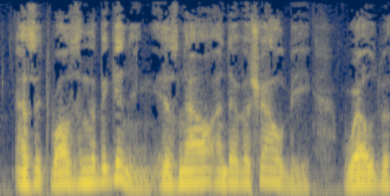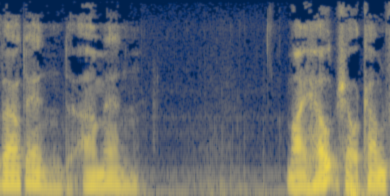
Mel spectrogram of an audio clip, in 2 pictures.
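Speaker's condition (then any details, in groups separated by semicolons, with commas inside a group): No condition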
